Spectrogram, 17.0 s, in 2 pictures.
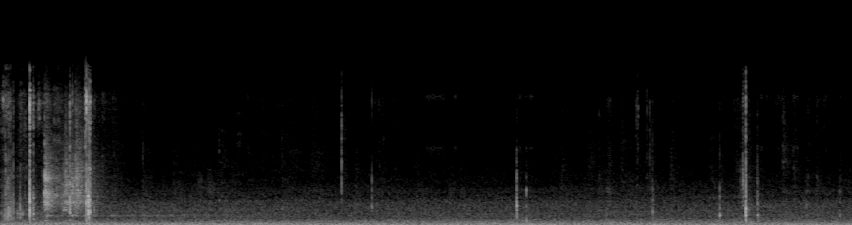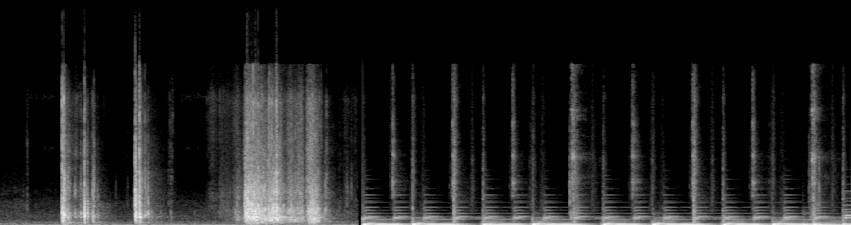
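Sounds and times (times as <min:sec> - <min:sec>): plastic containers clattering: 0:09.2 - 0:12.1
music with steady beat: 0:12.2 - 0:17.0.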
